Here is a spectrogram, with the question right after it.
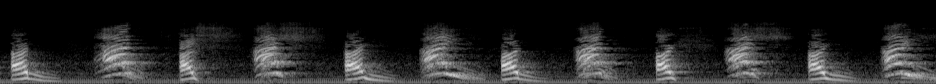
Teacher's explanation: زبان کا درمیانی حصہ جب سامنے والے تالو کے درمیانی حصے سے لگتا ہے چپکتا ہے تو یہ تینوں حروف ادا کیے جاتے ہیں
